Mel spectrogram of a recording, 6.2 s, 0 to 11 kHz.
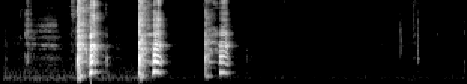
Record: three_cough_length: 6.2 s
three_cough_amplitude: 32669
three_cough_signal_mean_std_ratio: 0.22
survey_phase: beta (2021-08-13 to 2022-03-07)
age: 45-64
gender: Female
wearing_mask: 'No'
symptom_none: true
smoker_status: Never smoked
respiratory_condition_asthma: false
respiratory_condition_other: false
recruitment_source: REACT
submission_delay: 2 days
covid_test_result: Negative
covid_test_method: RT-qPCR
influenza_a_test_result: Negative
influenza_b_test_result: Negative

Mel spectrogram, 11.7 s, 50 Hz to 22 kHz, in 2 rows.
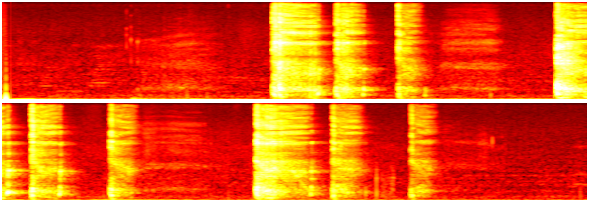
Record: cough_length: 11.7 s
cough_amplitude: 4968
cough_signal_mean_std_ratio: 0.35
survey_phase: alpha (2021-03-01 to 2021-08-12)
age: 18-44
gender: Female
wearing_mask: 'No'
symptom_cough_any: true
symptom_diarrhoea: true
symptom_fatigue: true
symptom_fever_high_temperature: true
symptom_headache: true
smoker_status: Current smoker (e-cigarettes or vapes only)
respiratory_condition_asthma: false
respiratory_condition_other: false
recruitment_source: Test and Trace
submission_delay: 1 day
covid_test_result: Positive
covid_test_method: RT-qPCR
covid_ct_value: 17.2
covid_ct_gene: ORF1ab gene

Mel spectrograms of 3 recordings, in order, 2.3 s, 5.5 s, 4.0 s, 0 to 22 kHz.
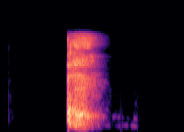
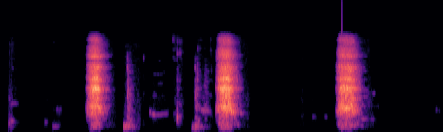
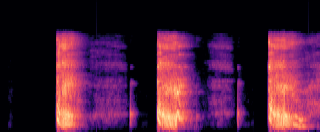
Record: cough_length: 2.3 s
cough_amplitude: 28153
cough_signal_mean_std_ratio: 0.29
exhalation_length: 5.5 s
exhalation_amplitude: 15489
exhalation_signal_mean_std_ratio: 0.26
three_cough_length: 4.0 s
three_cough_amplitude: 29831
three_cough_signal_mean_std_ratio: 0.42
survey_phase: alpha (2021-03-01 to 2021-08-12)
age: 45-64
gender: Female
wearing_mask: 'No'
symptom_cough_any: true
symptom_fatigue: true
symptom_onset: 5 days
smoker_status: Never smoked
respiratory_condition_asthma: false
respiratory_condition_other: false
recruitment_source: Test and Trace
submission_delay: 1 day
covid_test_result: Positive
covid_test_method: RT-qPCR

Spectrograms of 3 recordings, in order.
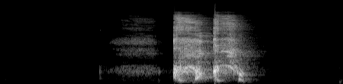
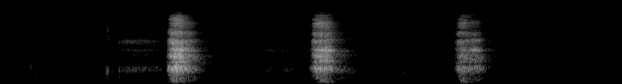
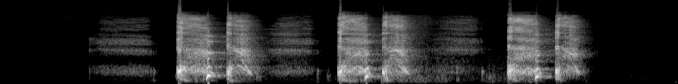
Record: cough_length: 3.4 s
cough_amplitude: 32768
cough_signal_mean_std_ratio: 0.33
exhalation_length: 6.2 s
exhalation_amplitude: 13400
exhalation_signal_mean_std_ratio: 0.26
three_cough_length: 6.8 s
three_cough_amplitude: 32768
three_cough_signal_mean_std_ratio: 0.41
survey_phase: beta (2021-08-13 to 2022-03-07)
age: 45-64
gender: Female
wearing_mask: 'No'
symptom_none: true
smoker_status: Never smoked
respiratory_condition_asthma: false
respiratory_condition_other: false
recruitment_source: REACT
submission_delay: 6 days
covid_test_result: Negative
covid_test_method: RT-qPCR
influenza_a_test_result: Negative
influenza_b_test_result: Negative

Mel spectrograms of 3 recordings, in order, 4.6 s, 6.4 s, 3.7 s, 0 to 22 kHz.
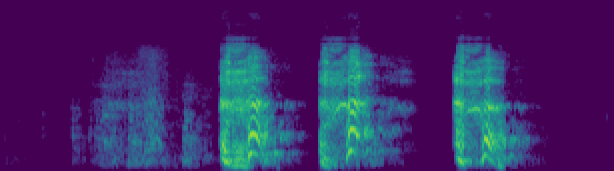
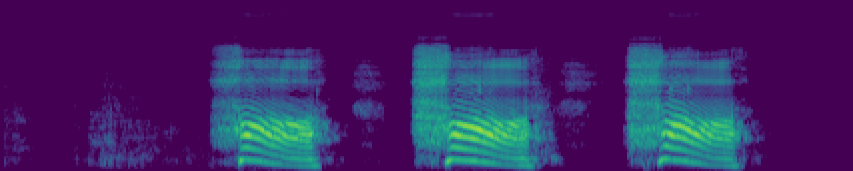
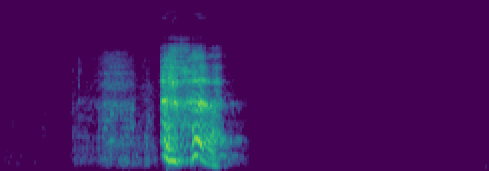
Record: three_cough_length: 4.6 s
three_cough_amplitude: 27223
three_cough_signal_mean_std_ratio: 0.41
exhalation_length: 6.4 s
exhalation_amplitude: 18990
exhalation_signal_mean_std_ratio: 0.51
cough_length: 3.7 s
cough_amplitude: 25880
cough_signal_mean_std_ratio: 0.27
survey_phase: beta (2021-08-13 to 2022-03-07)
age: 45-64
gender: Female
wearing_mask: 'No'
symptom_none: true
smoker_status: Never smoked
respiratory_condition_asthma: false
respiratory_condition_other: false
recruitment_source: REACT
submission_delay: 3 days
covid_test_result: Negative
covid_test_method: RT-qPCR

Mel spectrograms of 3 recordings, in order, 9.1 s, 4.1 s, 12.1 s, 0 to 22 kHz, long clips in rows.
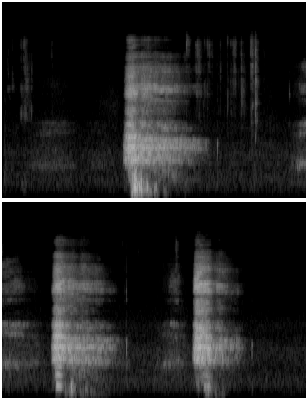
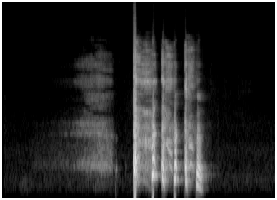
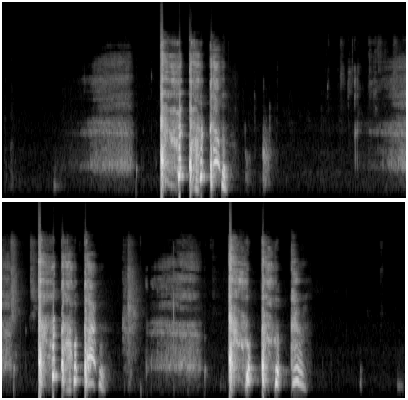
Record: exhalation_length: 9.1 s
exhalation_amplitude: 9861
exhalation_signal_mean_std_ratio: 0.35
cough_length: 4.1 s
cough_amplitude: 32768
cough_signal_mean_std_ratio: 0.25
three_cough_length: 12.1 s
three_cough_amplitude: 32768
three_cough_signal_mean_std_ratio: 0.28
survey_phase: beta (2021-08-13 to 2022-03-07)
age: 18-44
gender: Female
wearing_mask: 'No'
symptom_cough_any: true
symptom_runny_or_blocked_nose: true
symptom_headache: true
symptom_onset: 4 days
smoker_status: Never smoked
respiratory_condition_asthma: true
respiratory_condition_other: false
recruitment_source: Test and Trace
submission_delay: 2 days
covid_test_result: Positive
covid_test_method: RT-qPCR
covid_ct_value: 28.3
covid_ct_gene: ORF1ab gene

